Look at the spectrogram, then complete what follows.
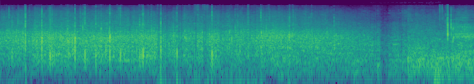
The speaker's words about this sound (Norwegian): Dagen etter ble han møtt med langvarig applaus da han kunngjorde avgjørelsen sin i nasjonalforsamlinga.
